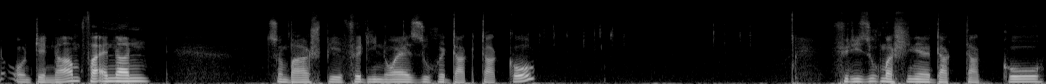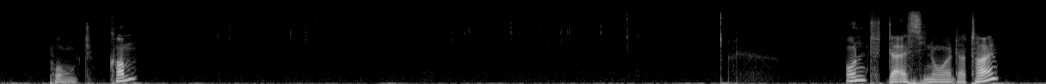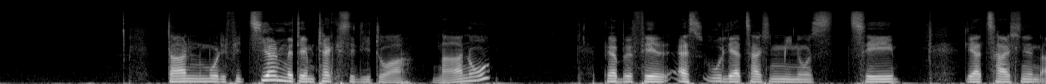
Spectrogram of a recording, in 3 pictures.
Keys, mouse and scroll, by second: 0.7 BackSpace, 2.0 BackSpace, 4.1-6.9 typing, 12.0 Return, 12.9 shift+2, 13.1 shift+Return, 14.0-15.3 typing, 18.0 click, 18.5 click, 19.8-21.0 drag, 24.7 Up, 27.3 Left.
